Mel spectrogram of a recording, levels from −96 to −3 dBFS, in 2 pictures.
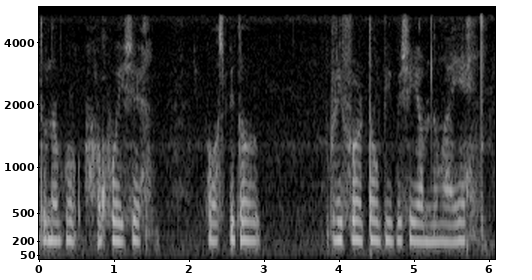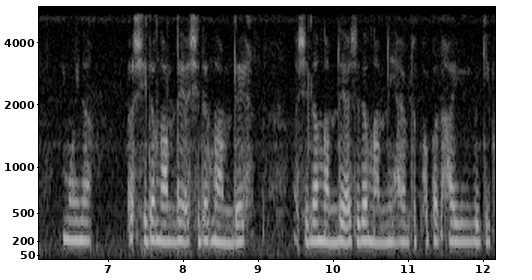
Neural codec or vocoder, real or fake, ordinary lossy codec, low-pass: none; real; MP3, 48 kbps; 5.4 kHz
